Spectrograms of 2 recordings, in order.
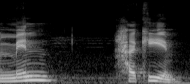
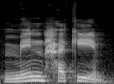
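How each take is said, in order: First: There is a break after the first word. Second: The two words run on without a break. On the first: The speaker calls it wrong. "السكت على النون الساكنة والتنوين وفصلهما عن المظهر بعدهما ... ما يصح" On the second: The speaker calls it right. "أقول من حكيم"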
